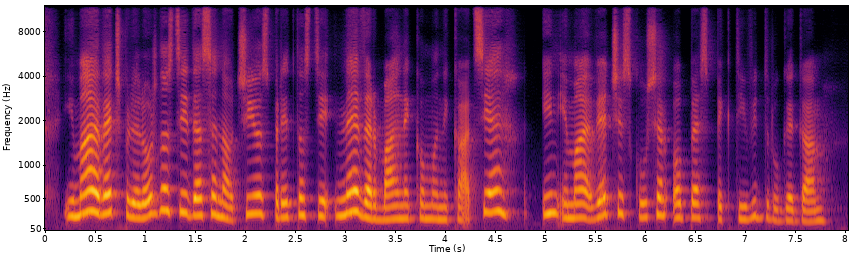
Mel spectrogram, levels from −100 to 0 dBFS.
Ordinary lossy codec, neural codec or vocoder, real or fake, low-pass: none; codec, 24 kHz, 0.9 kbps, WavTokenizer, large speech release; fake; none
